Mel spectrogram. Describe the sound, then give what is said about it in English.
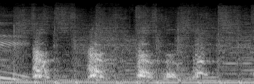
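Dogs bark in a steady series of about five loud woofs spaced roughly half a second apart, over a low, sustained musical drone. “Release the hounds.”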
